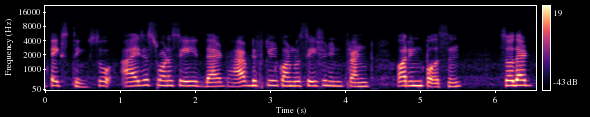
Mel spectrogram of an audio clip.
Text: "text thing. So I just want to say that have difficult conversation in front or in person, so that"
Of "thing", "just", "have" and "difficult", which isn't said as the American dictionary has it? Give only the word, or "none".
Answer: thing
